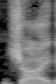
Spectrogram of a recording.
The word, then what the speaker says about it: Jai: To that extent, a young Nazi officer, played by Jai Courtney, am I pronouncing that right? – Yes. – I would say Jai or Jay, yeah.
